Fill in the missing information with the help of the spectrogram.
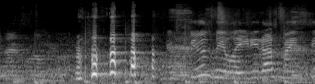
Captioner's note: laughs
